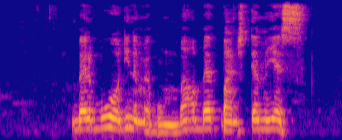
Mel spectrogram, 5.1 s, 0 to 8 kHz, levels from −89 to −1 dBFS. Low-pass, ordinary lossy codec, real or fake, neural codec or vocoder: 7.2 kHz; Opus, 64 kbps; fake; codec, 16 kHz, 8 kbps, FreqCodec, larger model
